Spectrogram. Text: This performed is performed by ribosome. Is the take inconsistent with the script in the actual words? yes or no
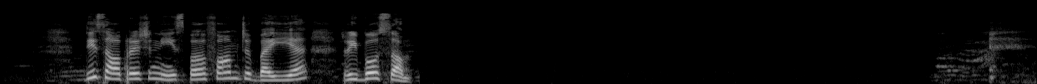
yes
